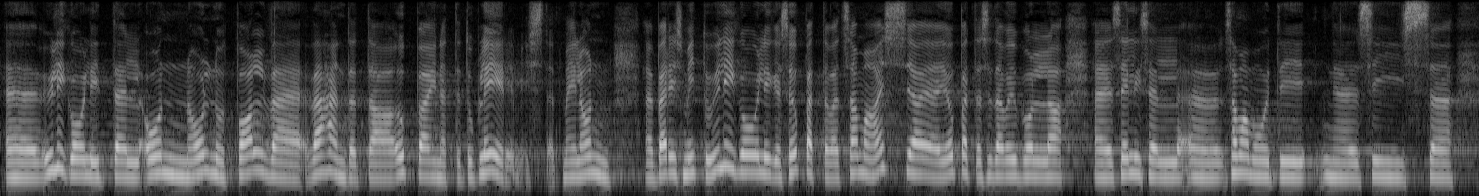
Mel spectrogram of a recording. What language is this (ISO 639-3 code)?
est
